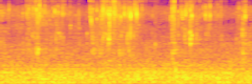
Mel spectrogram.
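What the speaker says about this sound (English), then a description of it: "we're gonna go ahead and pour a cup of half and half" Half and half pouring into a cooking pot for a béchamel, a steady soft liquid trickle with small splashy bursts, close and continuous, no talking.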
